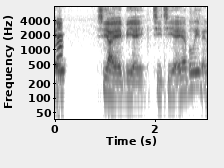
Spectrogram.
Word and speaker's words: ciabatta: Could you spell that? Ciabatta, I believe, and it's pronounced ciabatta.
